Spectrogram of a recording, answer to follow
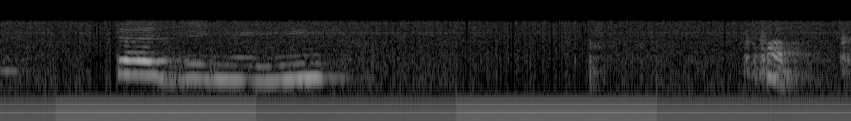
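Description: A young child singing one wordless note of about a second that slides down in pitch, with a brief burst of sound near the end.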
